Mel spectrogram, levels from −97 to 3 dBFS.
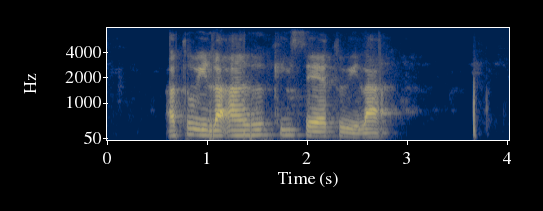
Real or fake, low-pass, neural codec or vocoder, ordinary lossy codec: real; 7.2 kHz; none; Opus, 16 kbps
